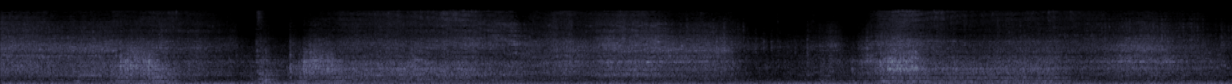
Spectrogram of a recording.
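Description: Continuous mechanical rattling and rumbling from a projected video played through the room's speakers, swelling louder several times. It is the sound of head-shaped targets travelling on trolleys along overhead rails.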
